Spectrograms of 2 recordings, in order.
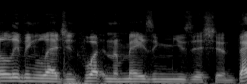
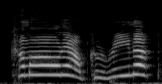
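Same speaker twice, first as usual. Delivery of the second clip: very high, light call; high echoed call; 3 dB louder than usual. Pretend. Audience call to bring out the crow, high-pitched calling.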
